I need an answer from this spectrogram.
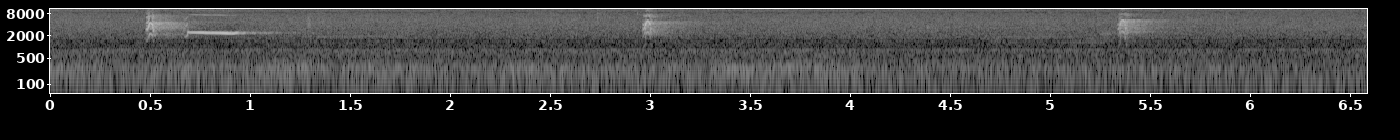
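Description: A bird calling: three short, sharp chirps about two and a half seconds apart, the first followed by a brief thin whistle, over a faint steady background.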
